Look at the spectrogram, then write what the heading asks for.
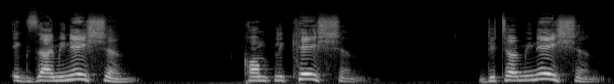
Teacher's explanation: have stress on the penultimate syllable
